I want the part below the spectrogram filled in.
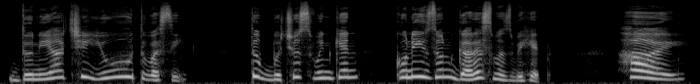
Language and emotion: Kashmiri, sad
